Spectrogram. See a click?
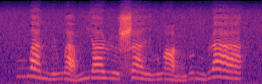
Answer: no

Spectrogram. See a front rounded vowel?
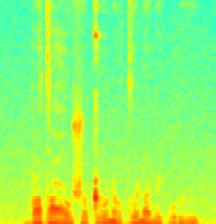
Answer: no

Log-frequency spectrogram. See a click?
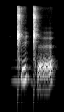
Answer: yes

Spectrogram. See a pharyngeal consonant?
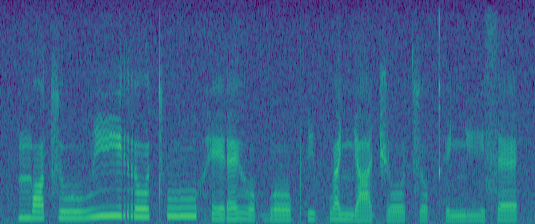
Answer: no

